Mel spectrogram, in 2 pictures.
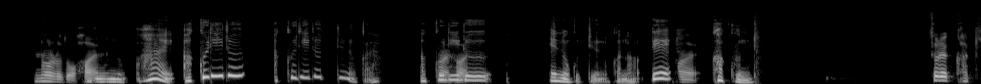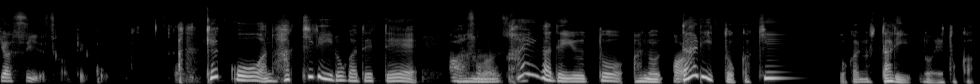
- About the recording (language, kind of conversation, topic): Japanese, unstructured, 挑戦してみたい新しい趣味はありますか？
- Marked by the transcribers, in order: tapping; other background noise; distorted speech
